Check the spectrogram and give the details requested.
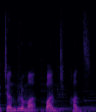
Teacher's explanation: उच्चारण के समय वायु मुख और नाक दोनों से निकलती है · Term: अनुस्वार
